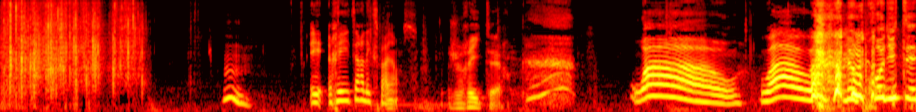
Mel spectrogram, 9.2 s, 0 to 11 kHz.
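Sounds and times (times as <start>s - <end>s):
sheet of paper crumpled into a ball: 0.0s - 2.0s
speech: 3.1s - 5.4s, 6.4s - 9.1s.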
